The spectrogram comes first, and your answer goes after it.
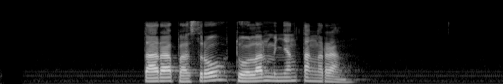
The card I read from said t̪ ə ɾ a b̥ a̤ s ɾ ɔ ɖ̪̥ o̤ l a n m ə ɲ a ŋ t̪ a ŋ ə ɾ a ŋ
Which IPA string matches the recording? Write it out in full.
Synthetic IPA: t̪ a ɾ a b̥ a̤ s ɾ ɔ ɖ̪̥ o̤ l a n m ə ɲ a ŋ t̪ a ŋ ə ɾ a ŋ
